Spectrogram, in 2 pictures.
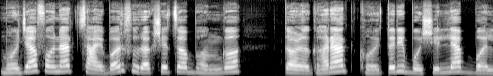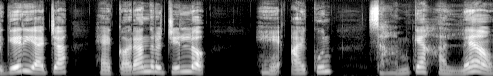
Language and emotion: Goan Konkani, surprised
